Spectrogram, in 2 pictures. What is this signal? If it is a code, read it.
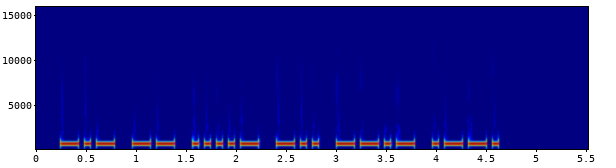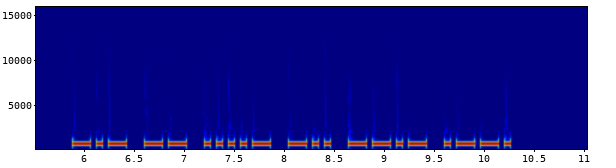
Morse code, heard as a keyed tone, about 20 wpm, 700 Hz. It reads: KM4DQP KM4DQP
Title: USA Call Signs - 6 Characters - Repeated 3x - 20wpm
